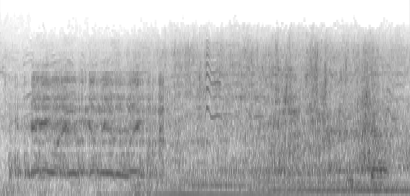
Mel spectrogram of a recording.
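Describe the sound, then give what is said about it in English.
A small Cessna propeller plane drones overhead along a Jersey beach shore, carrying volunteers who count birds; its steady low engine hum settles in after a moment and holds over a busy, noisy outdoor background. “Here comes the plane, Clive.”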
